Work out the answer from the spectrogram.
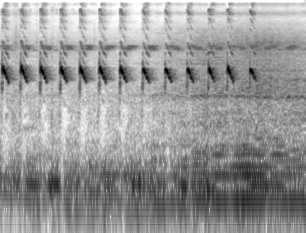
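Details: Young white-eye starting to learn to sing, giving a series of short, bright, high chirps at a quick even pace of roughly three per second, with faint background hum.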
